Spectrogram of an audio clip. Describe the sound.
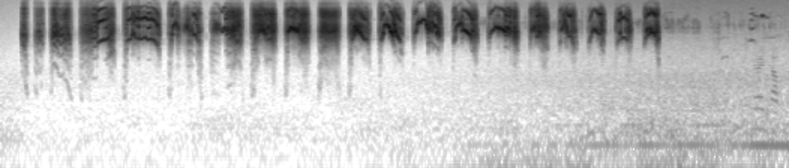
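Male Anna's hummingbirds give their mating call, one flying around while singing: many sharp, high chirps in a steady even rhythm, then they stop, leaving a low hum. A person briefly speaks.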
